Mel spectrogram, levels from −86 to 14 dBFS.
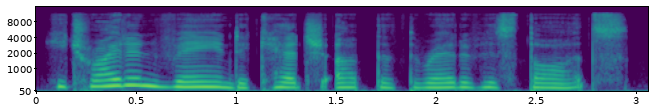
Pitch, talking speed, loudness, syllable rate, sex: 210 Hz, 235 wpm, -17 LUFS, 4.3 syllables/s, female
